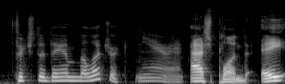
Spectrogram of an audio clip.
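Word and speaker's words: Asplundh: the damn electric yeah ash plund a s p l d yeah that's the truck in front of her that's the that's the company so it's i think i'm pretty sure it's pronounced asplund nothing good's gonna come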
